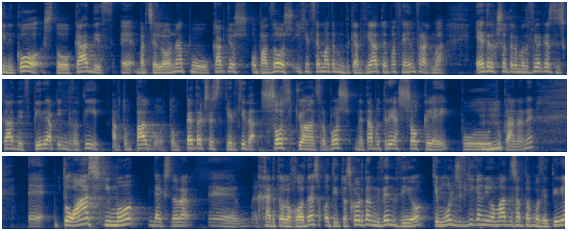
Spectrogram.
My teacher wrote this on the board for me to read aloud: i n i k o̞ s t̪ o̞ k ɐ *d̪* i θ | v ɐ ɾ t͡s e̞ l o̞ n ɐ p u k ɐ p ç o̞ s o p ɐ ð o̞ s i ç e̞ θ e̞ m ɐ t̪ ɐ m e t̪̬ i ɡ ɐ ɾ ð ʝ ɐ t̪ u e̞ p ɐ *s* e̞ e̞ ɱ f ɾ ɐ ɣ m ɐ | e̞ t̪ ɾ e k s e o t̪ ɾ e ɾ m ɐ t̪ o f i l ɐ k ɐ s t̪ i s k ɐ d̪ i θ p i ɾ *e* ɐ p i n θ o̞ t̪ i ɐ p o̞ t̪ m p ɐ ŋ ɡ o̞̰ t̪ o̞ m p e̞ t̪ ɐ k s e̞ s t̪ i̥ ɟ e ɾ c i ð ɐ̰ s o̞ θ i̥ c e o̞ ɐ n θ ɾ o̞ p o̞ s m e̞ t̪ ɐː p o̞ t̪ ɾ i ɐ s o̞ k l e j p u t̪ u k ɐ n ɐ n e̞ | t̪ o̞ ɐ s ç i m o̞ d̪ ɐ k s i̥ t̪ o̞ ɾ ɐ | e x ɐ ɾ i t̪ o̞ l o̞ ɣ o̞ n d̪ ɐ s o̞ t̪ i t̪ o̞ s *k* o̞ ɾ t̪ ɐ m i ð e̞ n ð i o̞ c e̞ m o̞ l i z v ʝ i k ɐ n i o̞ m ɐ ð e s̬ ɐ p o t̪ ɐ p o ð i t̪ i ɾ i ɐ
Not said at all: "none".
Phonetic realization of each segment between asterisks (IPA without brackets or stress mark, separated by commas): d̪, θ, e, k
